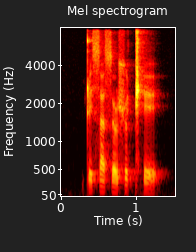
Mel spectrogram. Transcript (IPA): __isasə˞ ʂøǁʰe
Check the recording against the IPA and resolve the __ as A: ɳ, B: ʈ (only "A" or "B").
B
